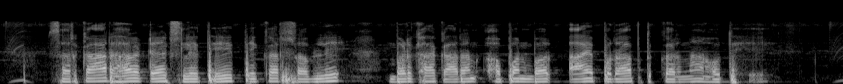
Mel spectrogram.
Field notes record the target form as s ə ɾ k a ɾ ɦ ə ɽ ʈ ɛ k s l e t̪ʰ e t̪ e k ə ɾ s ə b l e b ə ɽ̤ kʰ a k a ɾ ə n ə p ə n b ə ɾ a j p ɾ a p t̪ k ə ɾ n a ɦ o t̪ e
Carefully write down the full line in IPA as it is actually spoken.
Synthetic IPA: s ə ɾ k a ɾ ɦ ə ɾ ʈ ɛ k s l e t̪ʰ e t̪ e k ə ɾ s ə b l e b ə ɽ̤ kʰ a k a ɾ ə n ə p ə n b ə ɾ a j p ɾ a p t̪ k ə ɾ n a ɦ o t̪ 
